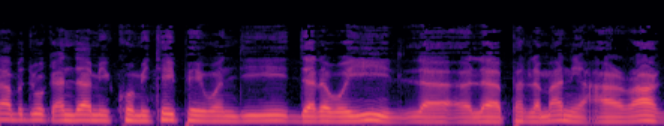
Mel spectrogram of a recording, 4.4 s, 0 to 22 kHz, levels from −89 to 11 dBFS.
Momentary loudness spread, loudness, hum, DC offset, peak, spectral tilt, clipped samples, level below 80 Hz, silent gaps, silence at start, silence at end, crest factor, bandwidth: 4 LU; -28 LUFS; none; under 0.1%; -12 dBFS; -8 dB/octave; under 0.1%; -56 dBFS; none; 0 s; 0 s; 16 dB; 10.5 kHz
